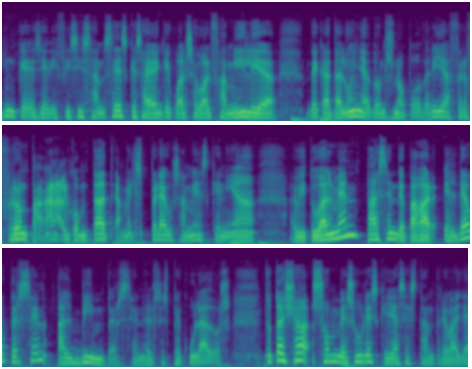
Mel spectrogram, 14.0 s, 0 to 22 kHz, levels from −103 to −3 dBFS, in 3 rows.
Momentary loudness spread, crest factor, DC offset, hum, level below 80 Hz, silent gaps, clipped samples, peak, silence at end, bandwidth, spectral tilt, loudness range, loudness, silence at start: 11 LU; 20 dB; under 0.1%; none; -58 dBFS; none; under 0.1%; -14 dBFS; 0 s; 14 kHz; -5 dB/octave; 3 LU; -34 LUFS; 0 s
